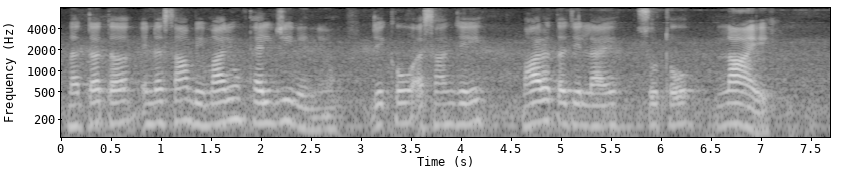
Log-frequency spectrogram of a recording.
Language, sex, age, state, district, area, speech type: Sindhi, female, 45-60, Maharashtra, Mumbai Suburban, urban, spontaneous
